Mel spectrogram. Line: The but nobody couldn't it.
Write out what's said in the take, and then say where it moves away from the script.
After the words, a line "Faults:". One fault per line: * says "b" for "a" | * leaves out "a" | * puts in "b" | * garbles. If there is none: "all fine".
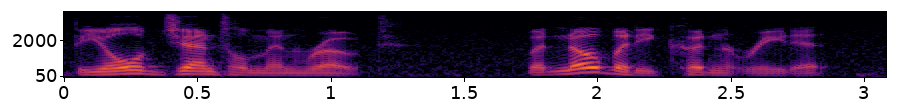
The old gentleman wrote, but nobody couldn't read it.
Faults:
* puts in "old gentleman wrote"
* puts in "read"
